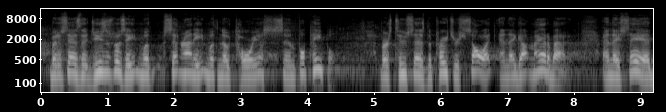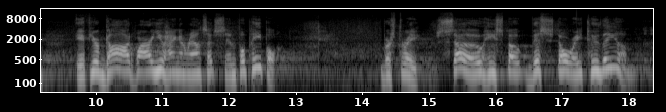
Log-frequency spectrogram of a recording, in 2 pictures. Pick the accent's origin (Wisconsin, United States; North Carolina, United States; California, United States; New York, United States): North Carolina, United States; Charlotte; moved away as an adult; I grew up in Charlotte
